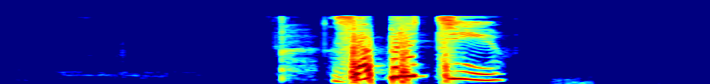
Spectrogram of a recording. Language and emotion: Russian, angry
